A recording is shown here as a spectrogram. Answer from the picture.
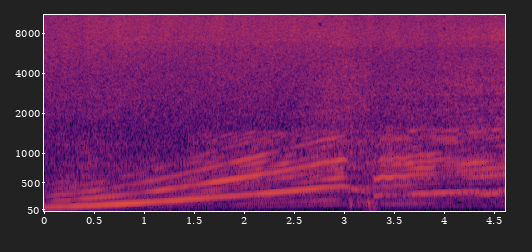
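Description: Car engine accelerating hard, its pitch climbing steadily for about three seconds. It then shifts gear and pulls on at a lower pitch, rising slowly again.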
